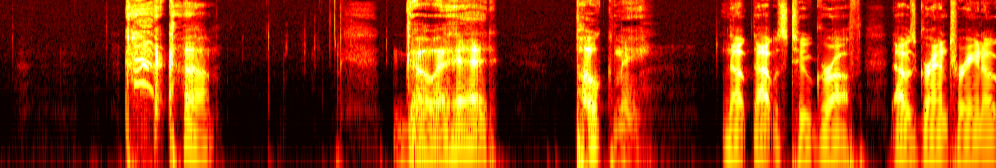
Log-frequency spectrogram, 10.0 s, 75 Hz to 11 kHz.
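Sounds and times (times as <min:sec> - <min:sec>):
person coughing and clearing throat: 0:01.3 - 0:02.2
speech: 0:01.8 - 0:02.2, 0:03.9 - 0:05.0, 0:05.8 - 0:06.5, 0:07.2 - 0:09.9.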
